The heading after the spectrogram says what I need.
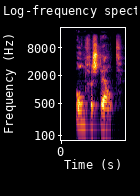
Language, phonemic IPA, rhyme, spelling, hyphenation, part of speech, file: Dutch, /ˌɔn.ɣəˈstɛlt/, -ɛlt, ongesteld, on‧ge‧steld, adjective, Nl-ongesteld.ogg
- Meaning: 1. menstruating 2. somewhat ill 3. unasked, unstated 4. in poor condition, bad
